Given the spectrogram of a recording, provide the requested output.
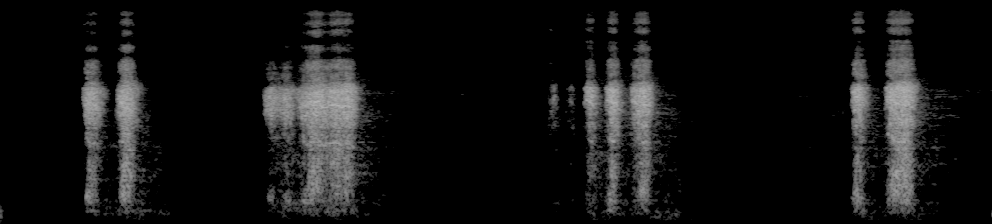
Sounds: Sniff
